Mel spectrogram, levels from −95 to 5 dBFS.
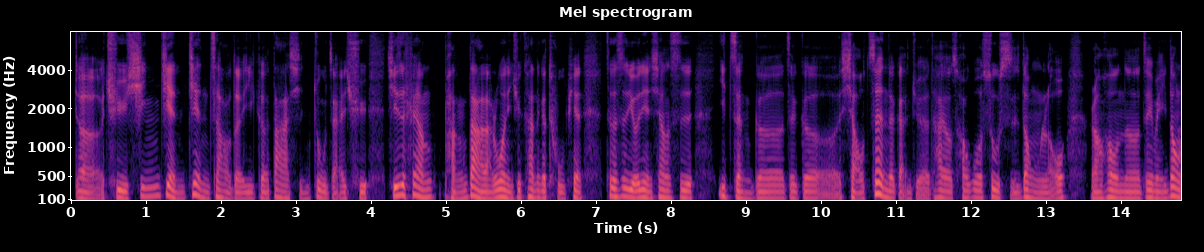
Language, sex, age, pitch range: Chinese, male, 20-39, 115-130 Hz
